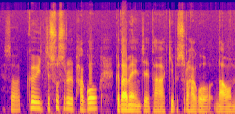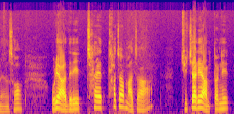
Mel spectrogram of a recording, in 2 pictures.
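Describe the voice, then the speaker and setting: A middle-aged man preaching a sermon, telling a personal story in a soft, hushed voice that rises to impassioned pleading. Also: mid-range voice, expressive, normal speed, gravelly, no room sound. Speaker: pastor.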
